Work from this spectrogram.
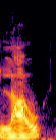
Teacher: তেমনি অলাবু থেকে লাউ, এখানেও দেখো শব্দের আদিতে থাকা অ স্বরধ্বনিটি লোপ পেয়েছে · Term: আদি স্বরলোপ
